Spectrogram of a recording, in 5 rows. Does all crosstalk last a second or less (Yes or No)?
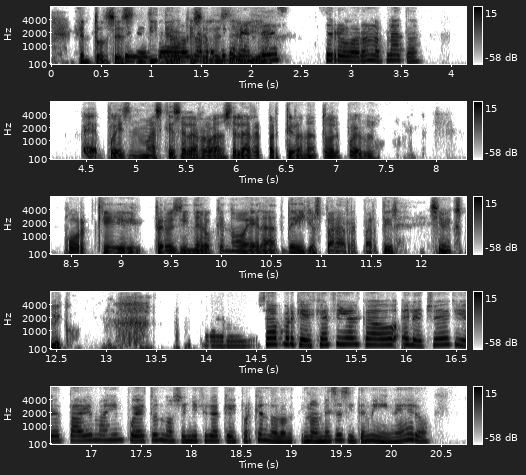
No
